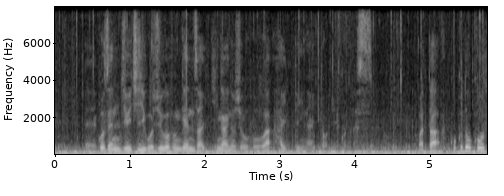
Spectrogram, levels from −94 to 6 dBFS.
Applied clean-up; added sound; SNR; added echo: none; Fire; 0 dB; none.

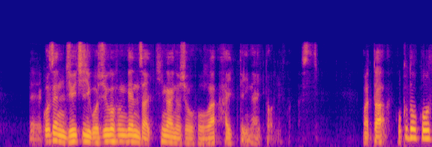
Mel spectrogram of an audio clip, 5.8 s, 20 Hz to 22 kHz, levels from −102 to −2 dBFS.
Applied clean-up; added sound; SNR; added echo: neural mask model DeepFilterNet 3.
